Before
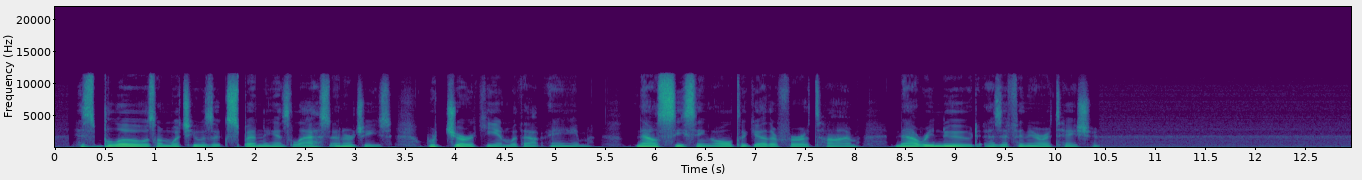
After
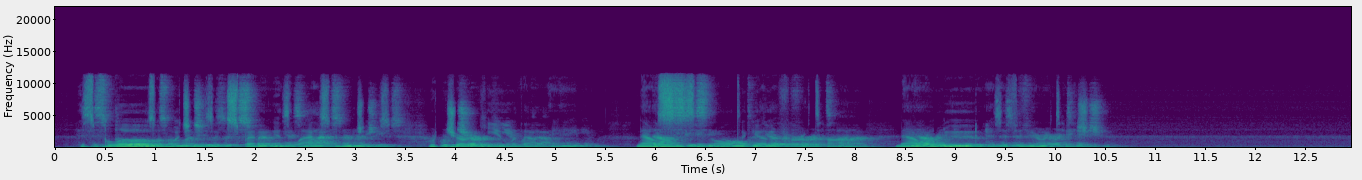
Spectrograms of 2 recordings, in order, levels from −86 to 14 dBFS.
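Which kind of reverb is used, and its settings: plate-style reverb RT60 0.6 s, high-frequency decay 0.4×, pre-delay 95 ms, DRR -2 dB; trim -5.5 dB

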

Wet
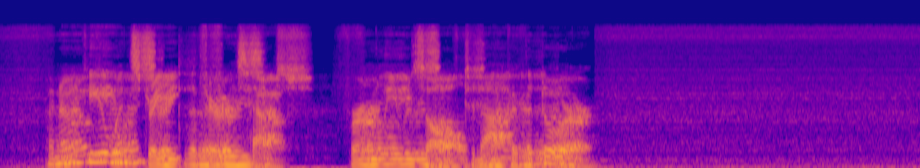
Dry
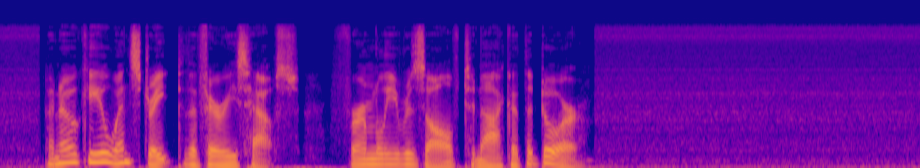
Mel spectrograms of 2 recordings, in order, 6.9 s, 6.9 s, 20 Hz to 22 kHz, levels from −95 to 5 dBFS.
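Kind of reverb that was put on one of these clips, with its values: gated-style reverb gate 130 ms rising, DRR -1.5 dB; trim -1.5 dB

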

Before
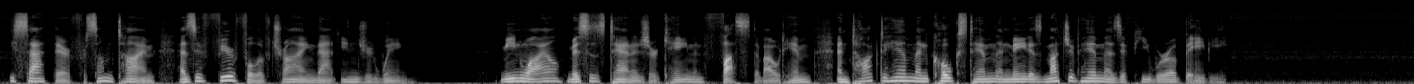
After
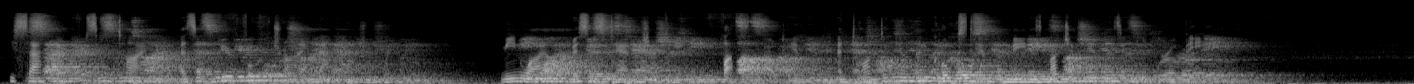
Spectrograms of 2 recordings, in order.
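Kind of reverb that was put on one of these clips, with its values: algorithmic reverb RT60 1.9 s, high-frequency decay 0.45×, pre-delay 110 ms, DRR -4 dB; trim -6 dB

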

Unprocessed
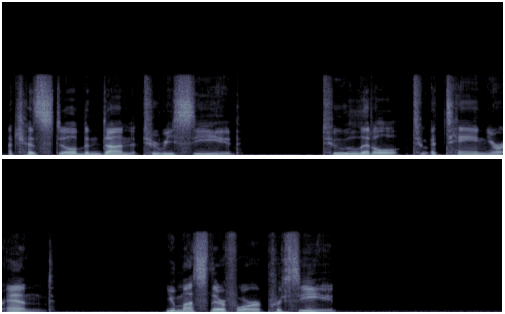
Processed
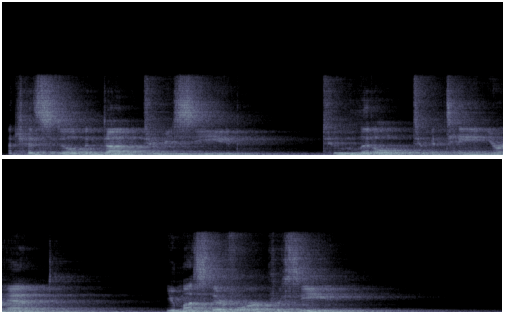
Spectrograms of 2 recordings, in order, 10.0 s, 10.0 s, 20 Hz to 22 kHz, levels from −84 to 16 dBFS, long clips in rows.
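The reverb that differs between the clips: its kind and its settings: simulated room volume 2700 m³, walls mixed, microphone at 3.1 m; trim -5.5 dB

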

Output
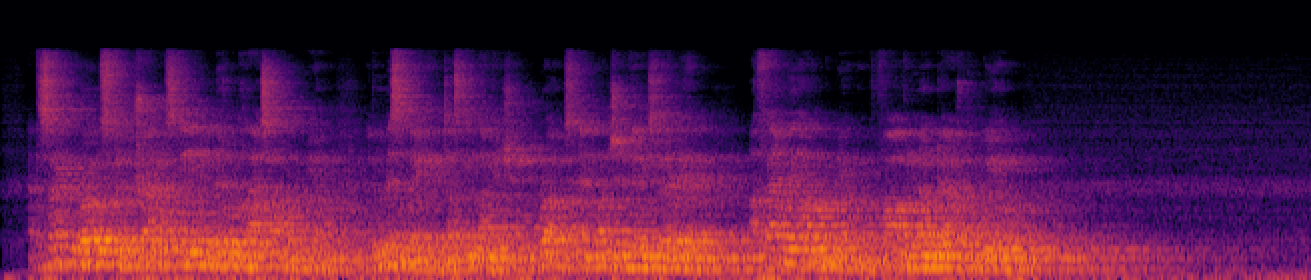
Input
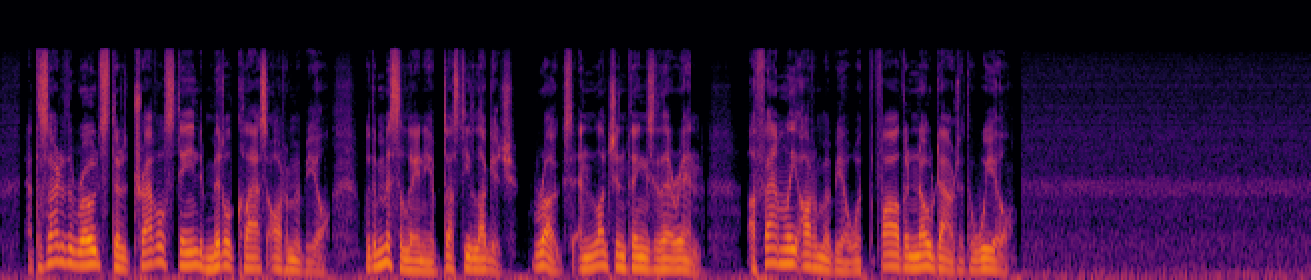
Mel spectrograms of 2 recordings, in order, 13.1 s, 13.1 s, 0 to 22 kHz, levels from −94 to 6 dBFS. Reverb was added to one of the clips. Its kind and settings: simulated room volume 150 m³, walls hard, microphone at 1.3 m; trim -10 dB

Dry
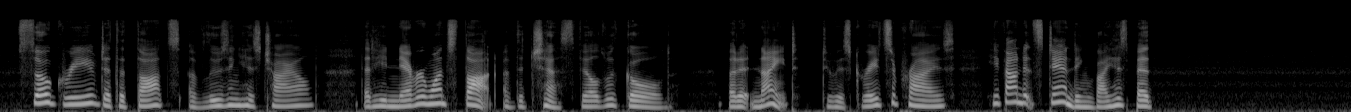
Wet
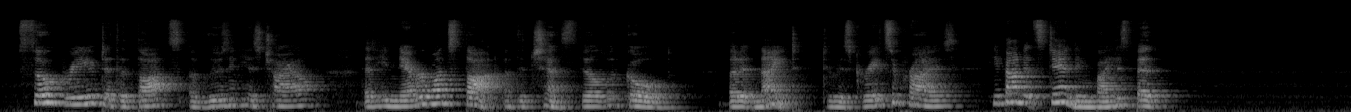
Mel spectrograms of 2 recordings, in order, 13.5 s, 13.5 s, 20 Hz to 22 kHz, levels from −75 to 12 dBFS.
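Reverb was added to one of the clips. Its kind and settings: FDN reverb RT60 0.67 s, low-frequency decay 0.8×, high-frequency decay 0.45×, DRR -4 dB; trim -11 dB

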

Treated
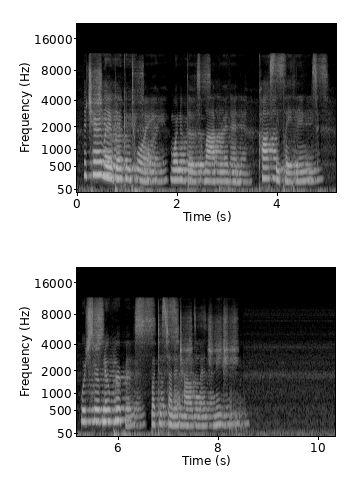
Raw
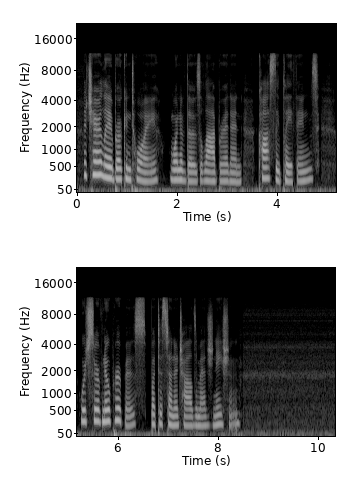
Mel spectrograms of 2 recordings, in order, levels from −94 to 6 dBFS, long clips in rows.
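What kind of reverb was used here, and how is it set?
gated-style reverb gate 230 ms rising, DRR 4.5 dB

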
